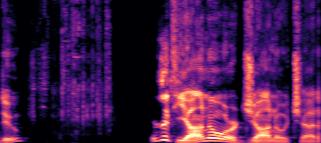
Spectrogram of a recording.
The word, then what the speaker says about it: JANO: Is it Jano or Jonno, Chad? I'm pretty sure it's Jano because it's in Finland. So, I think they pronounce the J as as Y as uh we do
